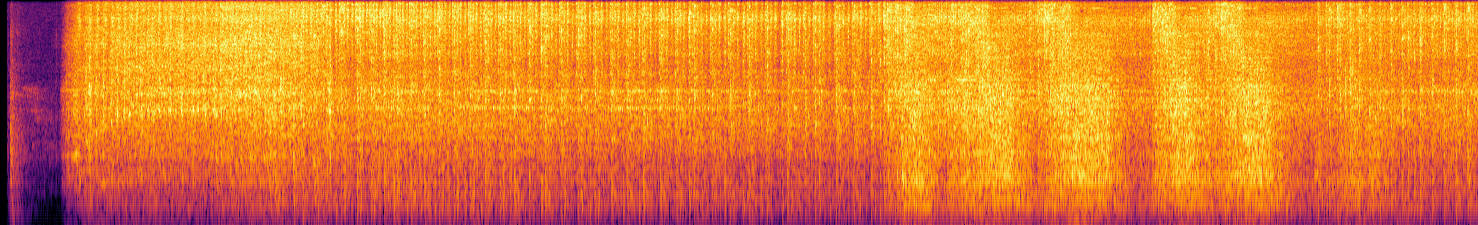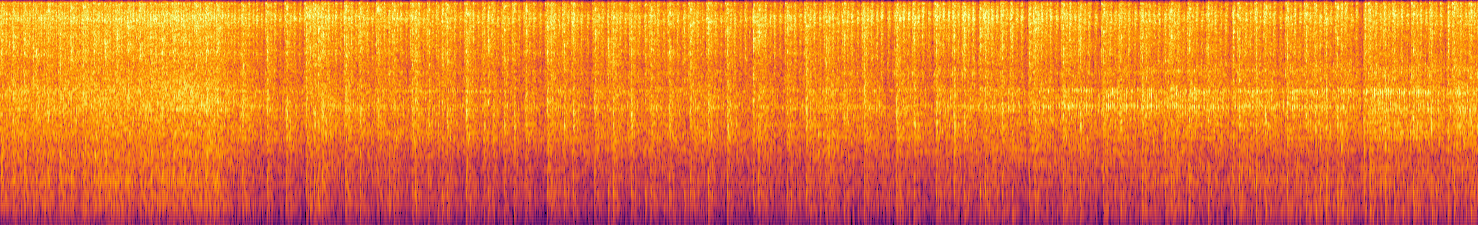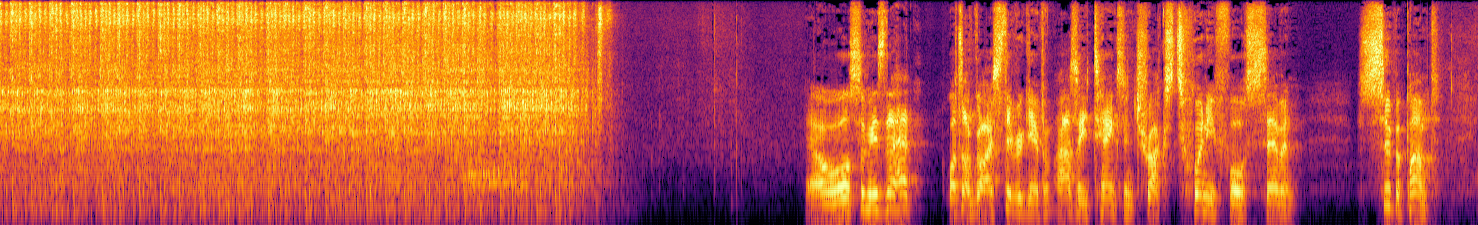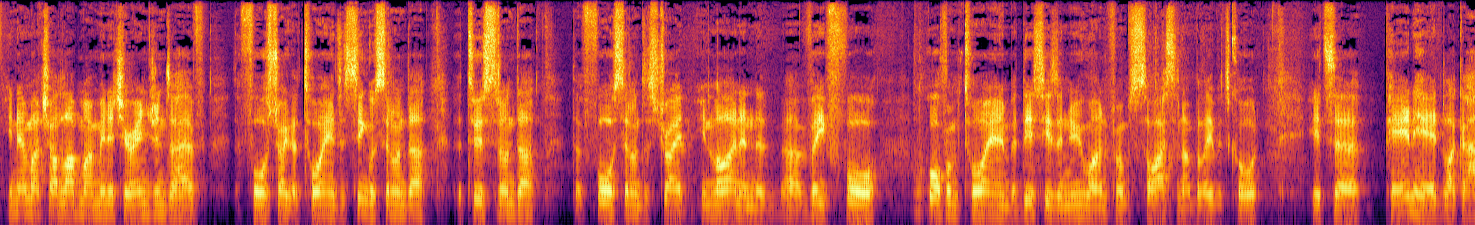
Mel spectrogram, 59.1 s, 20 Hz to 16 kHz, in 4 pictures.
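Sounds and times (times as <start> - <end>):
model engine running: 0.6 - 35.7.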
